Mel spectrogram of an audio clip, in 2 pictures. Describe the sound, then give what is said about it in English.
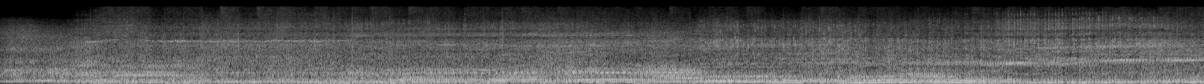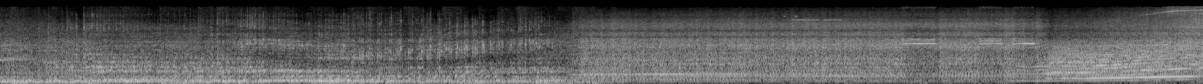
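Cars drag racing in an underground street race in St. Louis, engines roaring loudly and continuously, revving and rising in pitch as they accelerate, with overlapping passes and no voices. “We actually found a video online of a little underground drag racing going on around STL.”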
